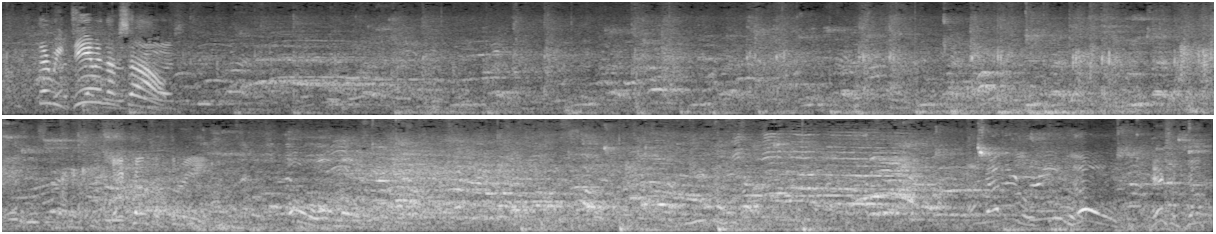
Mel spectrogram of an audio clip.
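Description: A crowd talks and cheers in a large echoing gym.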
